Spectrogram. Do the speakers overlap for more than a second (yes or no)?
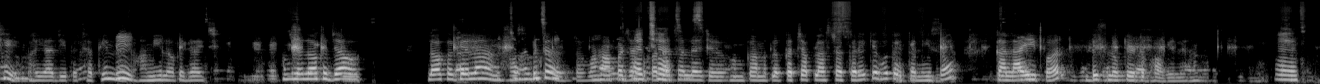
yes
